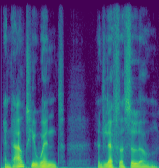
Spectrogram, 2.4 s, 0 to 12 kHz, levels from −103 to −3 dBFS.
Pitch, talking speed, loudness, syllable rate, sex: 85 Hz, 200 wpm, -21 LUFS, 5.4 syllables/s, male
